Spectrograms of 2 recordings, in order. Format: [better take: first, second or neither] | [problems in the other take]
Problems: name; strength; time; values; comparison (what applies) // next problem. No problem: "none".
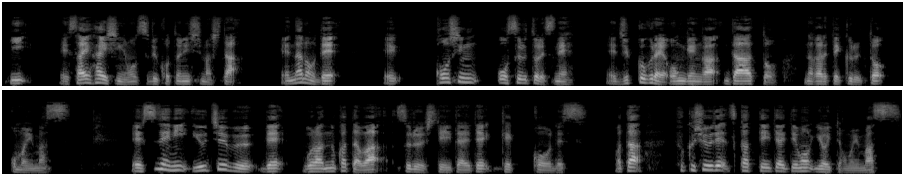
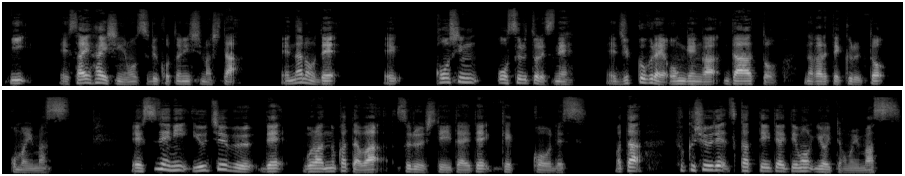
second | garbled, watery; badly; nothing above 10.5 kHz; slightly in the second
